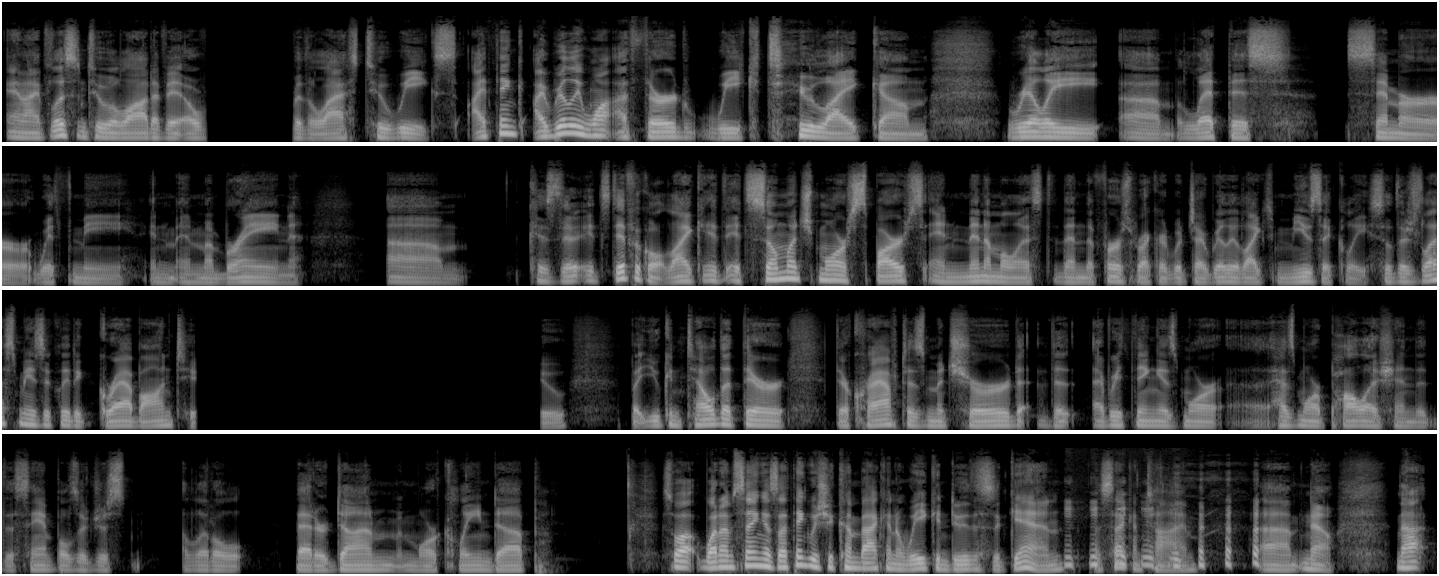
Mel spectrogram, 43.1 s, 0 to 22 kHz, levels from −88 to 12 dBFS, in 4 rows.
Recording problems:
audio cutting out; at 1.5 s for 0.5 s and at 23 s for 2.5 s

